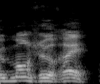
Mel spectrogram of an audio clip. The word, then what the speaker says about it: manger: Je mangerai, c'est plus long que manger. Manger, on voit tout de suite que c'est contracté. D'ailleurs, le ER ne se prononce pas, c'est et.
